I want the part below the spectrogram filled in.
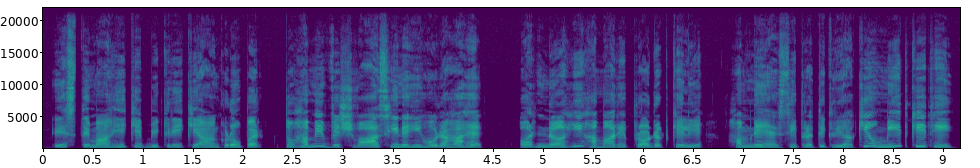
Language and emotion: Hindi, surprised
